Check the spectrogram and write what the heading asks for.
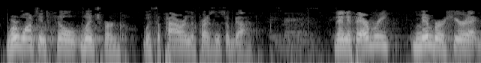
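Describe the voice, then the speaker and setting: A man's voice: on the high side, breathy edge, narrow, tinny audio. A man preaching a sermon as pastor, earnest and conversational, often turning to the congregation with asides.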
